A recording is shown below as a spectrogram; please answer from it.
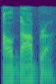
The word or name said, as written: Aldabra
